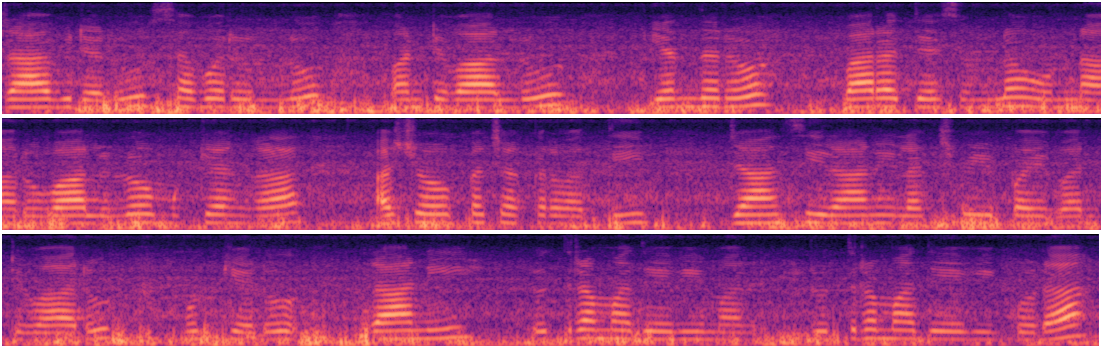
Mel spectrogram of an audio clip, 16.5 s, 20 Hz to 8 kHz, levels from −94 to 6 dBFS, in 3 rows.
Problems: constant background noise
